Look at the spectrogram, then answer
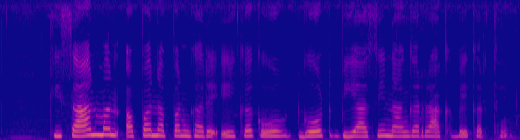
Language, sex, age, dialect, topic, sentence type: Chhattisgarhi, female, 25-30, Northern/Bhandar, agriculture, statement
